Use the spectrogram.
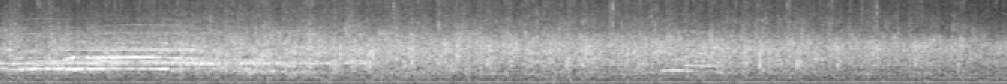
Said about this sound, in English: Man, I want a better hand clap than that.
